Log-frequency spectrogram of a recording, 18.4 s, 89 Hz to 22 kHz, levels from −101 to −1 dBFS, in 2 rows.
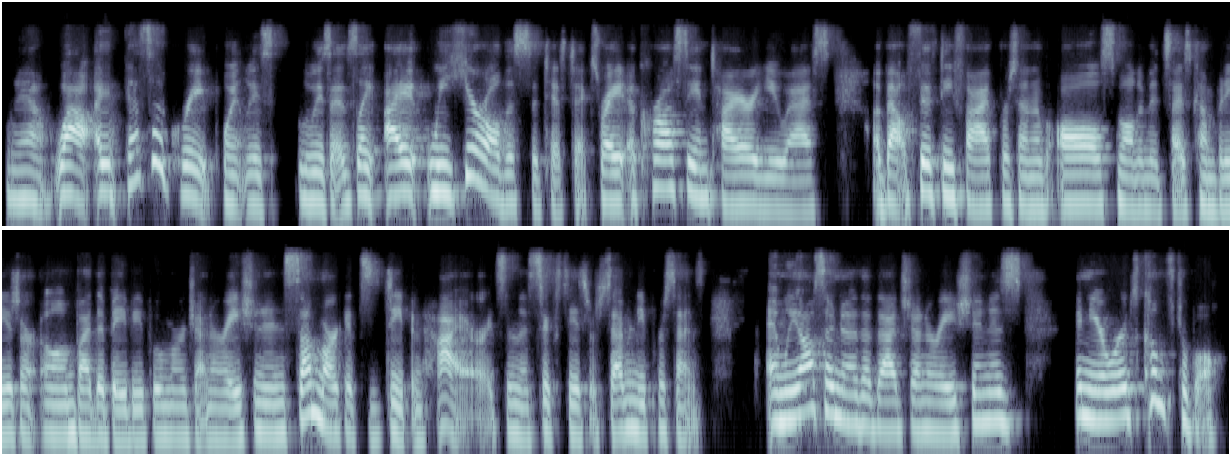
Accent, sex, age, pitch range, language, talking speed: American, female, 30-49, 150-185 Hz, English, 200 wpm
